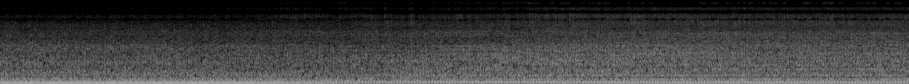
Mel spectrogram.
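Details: Cummins 4BT diesel in a Power Wagon, first run since 2015, temporary battery, 8 psi fuel pressure, not hot; smooth even idle, steady low chug of roughly 200 pulses a minute, no misses or knocks: normal idle.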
